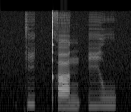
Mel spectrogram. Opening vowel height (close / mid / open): close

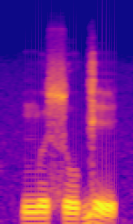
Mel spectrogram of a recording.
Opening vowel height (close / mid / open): mid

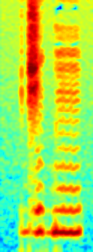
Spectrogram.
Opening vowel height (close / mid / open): close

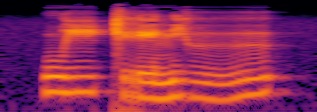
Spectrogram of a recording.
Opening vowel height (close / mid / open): close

